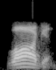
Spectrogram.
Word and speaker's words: Loggins: Loggins. Yeah, like Loggins in Messina without the Messina.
